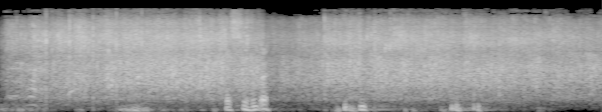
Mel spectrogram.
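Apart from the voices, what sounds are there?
sparse applause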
